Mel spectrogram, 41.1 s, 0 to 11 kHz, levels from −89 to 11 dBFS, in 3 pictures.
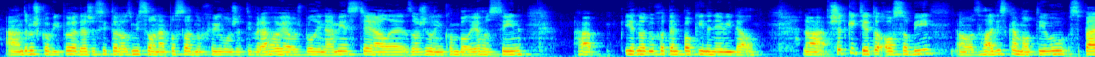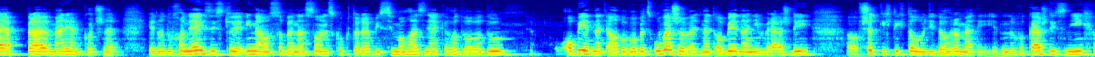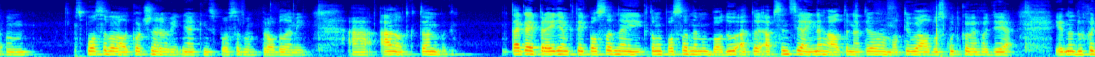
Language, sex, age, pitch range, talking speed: Czech, female, 30-49, 165-185 Hz, 140 wpm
